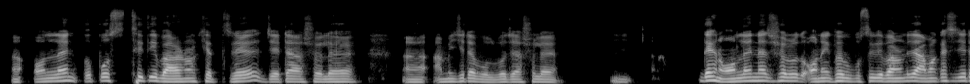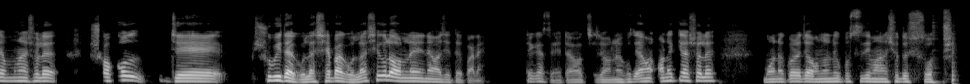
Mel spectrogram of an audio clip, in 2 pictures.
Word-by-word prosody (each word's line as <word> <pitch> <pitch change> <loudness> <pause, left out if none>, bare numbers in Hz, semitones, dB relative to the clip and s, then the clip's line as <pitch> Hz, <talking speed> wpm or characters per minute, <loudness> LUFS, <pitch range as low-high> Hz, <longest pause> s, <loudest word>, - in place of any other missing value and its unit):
আ - - -3 0.2
online 155 +6 +1 0.2
উপস্থিতি 175 +1 -3
বাড়ানোর 135 +1 +3
ক্ষেত্রে 130 -1 -3 0.3
যেটা 125 +1 -1
আসলে, 125 +1 -2 0.7
আ - - -4 0.3
আমি 125 +3 -3
যেটা 145 -1 0
বলব 110 0 -4
যে - - 0
আসলে, 120 0 -3 0.7
উম - - -9 0.7
আ - - -7
দেখেন 185 -1 +5
অনলাইনে 165 +5 +2
আসলে 160 +2 0
তো - - -2
অনেকভাবে 150 +2 +1
উপস্থিতি 150 +3 -2
বানানো 145 +1 +2
যায়। 155 -3 +5
আমার 145 +1 -1
কাছে 160 -1 -3
যেটা 170 0 +1
মনে 160 +1 -1
হয় 155 - +1
আসলে 160 +1 +2 0.5
সকল 175 +4 +2 0.5
যে 150 - +5 0.8
সুবিধাগুলা, 165 - +6
সেবাগুলা 145 -7 +3
সেগুলো 210 -2 +5
অনলাইনে 150 -2 +1
নেওয়া 120 -2 0
যেতে 105 -1 -7
পারে, - - -8 0.5
ঠিক 135 - -8
আছে? 110 -7 -14
এটা 100 - -10
হচ্ছে 105 - -9
যে 110 - -6
অনলাইনে 110 +1 -4
খোজে 125 - -3
যেমন 145 +2 +1
অনেকে 170 +3 -1
আসলে 170 0 +2 0.6
মনে 125 +1 -1
করে 140 0 +2
যে 135 - +3
অনলাইনে 130 +2 0
উপস্থিতি 130 +2 -4
মানে 130 - 0
শুধু 135 -1 -1 0.2
সোশ্যাল 115 - -4
140 Hz, 175 wpm, -23 LUFS, 125-160 Hz, 0.8 s, সুবিধাগুলা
